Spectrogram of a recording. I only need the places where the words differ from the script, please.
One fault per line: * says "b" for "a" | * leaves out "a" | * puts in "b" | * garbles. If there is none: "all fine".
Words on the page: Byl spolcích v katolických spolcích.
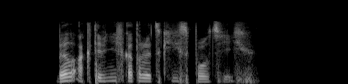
* says "aktivní" for "spolcích"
